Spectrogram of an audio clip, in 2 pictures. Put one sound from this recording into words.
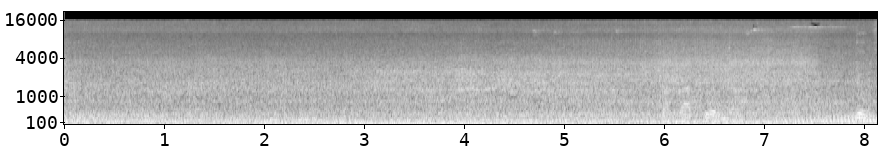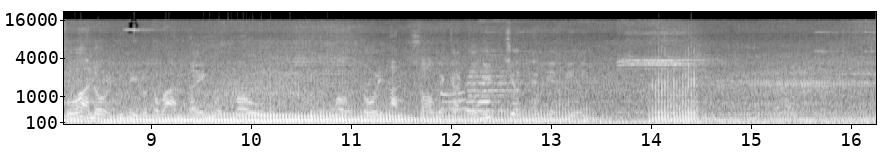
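City traffic murmurs steadily all around, outdoors.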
